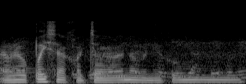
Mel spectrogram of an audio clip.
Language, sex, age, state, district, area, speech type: Nepali, male, 18-30, West Bengal, Darjeeling, rural, spontaneous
